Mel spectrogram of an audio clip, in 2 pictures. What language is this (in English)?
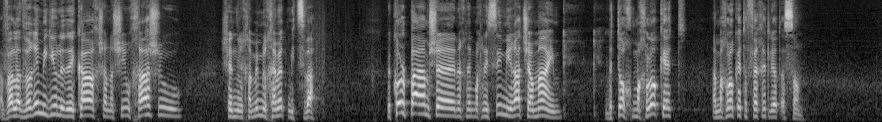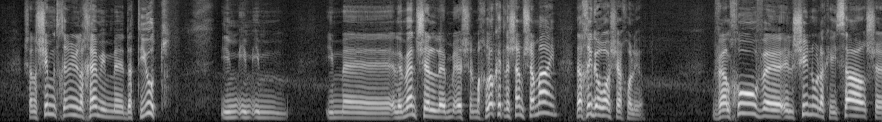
Hebrew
